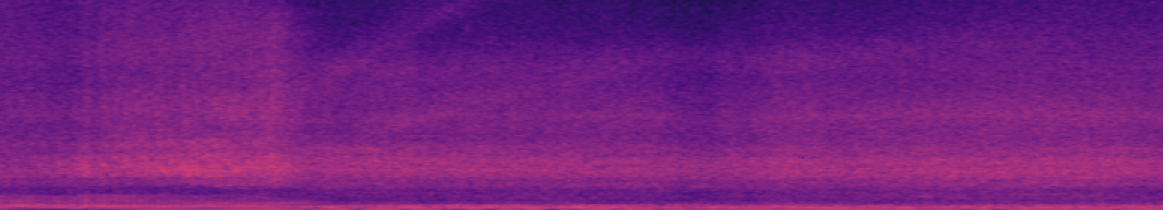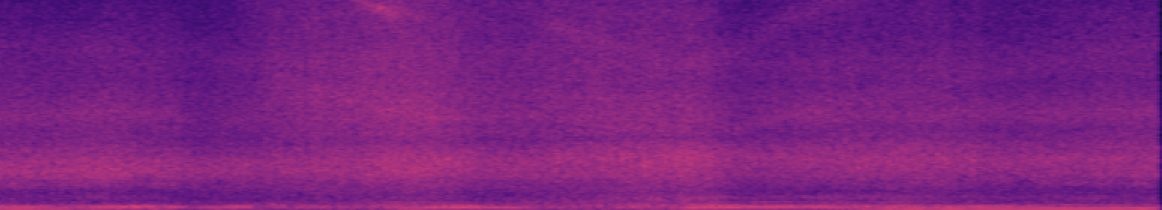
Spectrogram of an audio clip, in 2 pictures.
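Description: A heavy tank engine roars loudly close by, rising and falling in pitch.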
